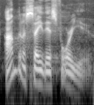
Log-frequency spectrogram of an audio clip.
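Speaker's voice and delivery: ordinary talk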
